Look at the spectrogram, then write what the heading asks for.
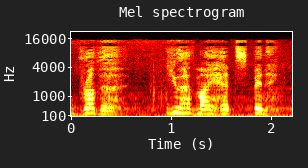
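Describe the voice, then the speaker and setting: A woman's voice: medium pitch, animated, normal speed, background noise, natural voice. A woman playing a blunt, headstrong Viking warrior in a video game, challenging and sceptical in delivery. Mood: incredulous. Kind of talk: dramatic video game acting. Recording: music behind the voice.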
